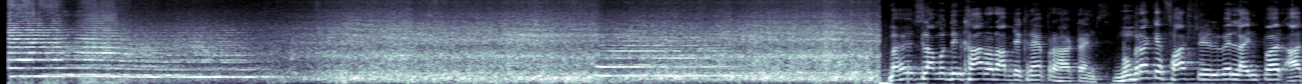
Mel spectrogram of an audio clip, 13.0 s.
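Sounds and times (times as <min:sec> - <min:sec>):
train horn: 0:00.1 - 0:02.8, 0:05.9 - 0:07.6
train carriages rattling past: 0:00.8 - 0:08.8.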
